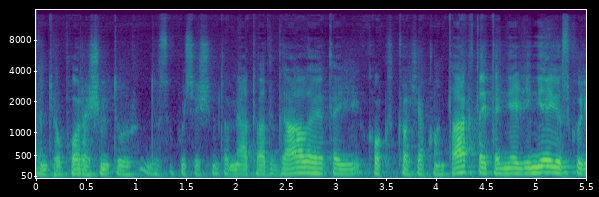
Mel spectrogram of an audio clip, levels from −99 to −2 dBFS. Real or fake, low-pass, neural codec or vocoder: fake; 14.4 kHz; codec, 44.1 kHz, 7.8 kbps, Pupu-Codec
